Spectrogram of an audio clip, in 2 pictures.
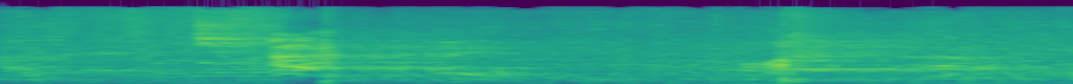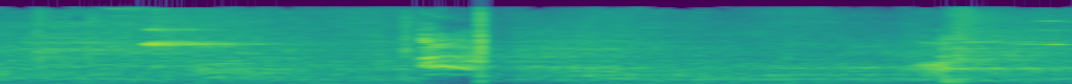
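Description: Kicks and punches thud sharply against padded mitts.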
